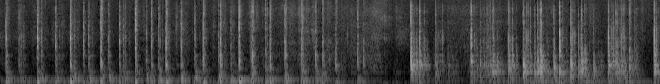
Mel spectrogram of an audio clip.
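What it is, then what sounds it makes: Textured plastic ring-shaped bottle. Fingertips tap rapidly on a large, black, hollow, ring-shaped plastic bottle with a textured surface and a red cap. The taps make a steady stream of short, dry, low hollow thunks with almost no ring. There is a brief lull just before the three-second mark, then the tapping resumes.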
